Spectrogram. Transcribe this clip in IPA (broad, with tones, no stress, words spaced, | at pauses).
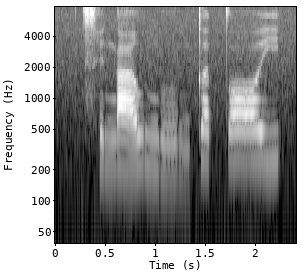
t͡sʰɪ˨ŋaː˨˧w ŋuː˨˩ŋ t̪ɐ˥t̚t̪ɔː˥j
